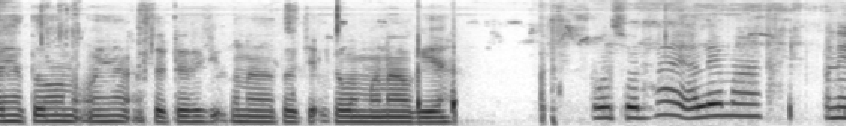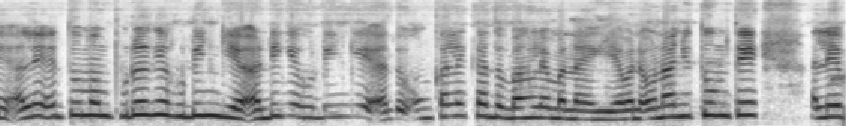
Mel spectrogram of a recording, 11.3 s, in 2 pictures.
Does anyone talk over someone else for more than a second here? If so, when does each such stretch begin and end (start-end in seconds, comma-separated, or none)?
none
